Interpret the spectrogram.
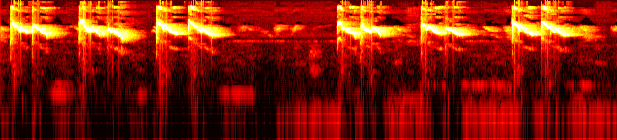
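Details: A white-eye (Zosterops) sings high, thin, sharply falling chirps, usually in quick pairs, repeated in bursts under a second apart with a short pause midway, over a faint low rumble. The song is used as a lure for lazy-singing birds.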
